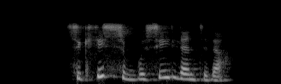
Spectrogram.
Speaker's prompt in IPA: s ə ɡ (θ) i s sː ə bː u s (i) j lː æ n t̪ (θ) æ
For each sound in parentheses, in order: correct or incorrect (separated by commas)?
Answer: correct, correct, incorrect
